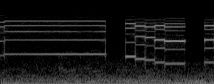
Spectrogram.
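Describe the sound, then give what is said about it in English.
An electronic phone ringtone sounds loudly on its own: a bright, held multi-tone chord, a short pause, then a quick stepping run of high beeping notes that begins to repeat after another brief break. “It's the terror ring. Uh-huh. That's what I call it. That's the ominous ring there.”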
